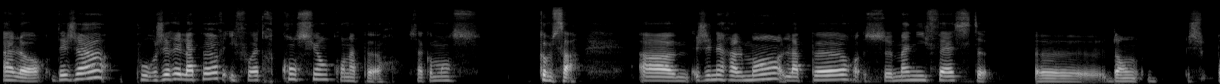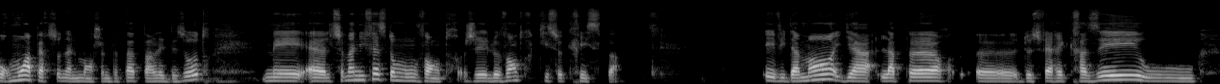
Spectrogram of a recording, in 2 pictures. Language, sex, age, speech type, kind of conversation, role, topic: French, female, 50-54, conversation, podcast, guest, Franchement, comment tu gères la peur quand tu veux évoluer ?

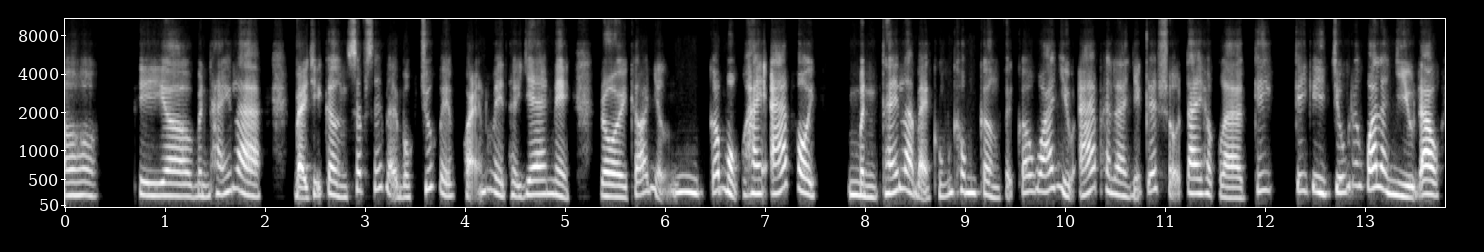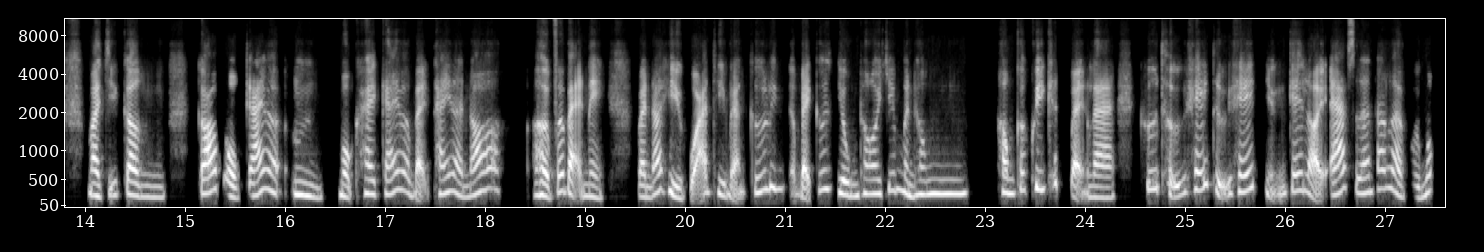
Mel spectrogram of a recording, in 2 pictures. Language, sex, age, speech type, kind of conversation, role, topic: Vietnamese, female, 25-29, conversation, advice, advisor, Làm sao để lưu trữ và tổ chức ý tưởng hiệu quả?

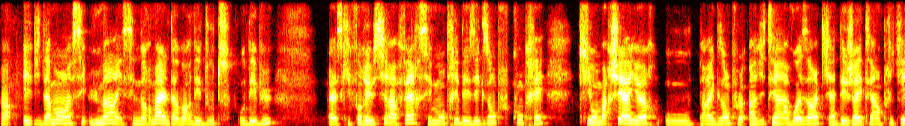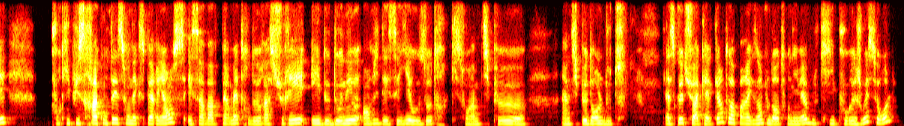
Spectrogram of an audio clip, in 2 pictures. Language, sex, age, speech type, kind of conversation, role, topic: French, female, 20-24, read, expert-assistant, expert, Réduire notre empreinte carbone : quels efforts apportent le plus de bénéfices pour la planète et pour nous ?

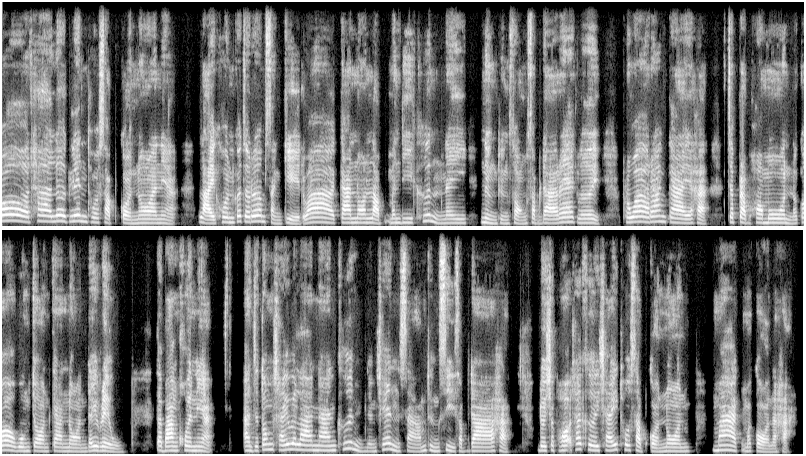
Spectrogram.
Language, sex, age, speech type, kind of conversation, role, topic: Thai, female, 20-24, read, expert-assistant, expert, ผลของการใช้โทรศัพท์มือถือก่อนนอนต่อคุณภาพการนอนหลับ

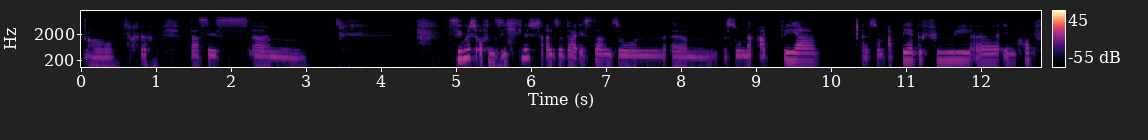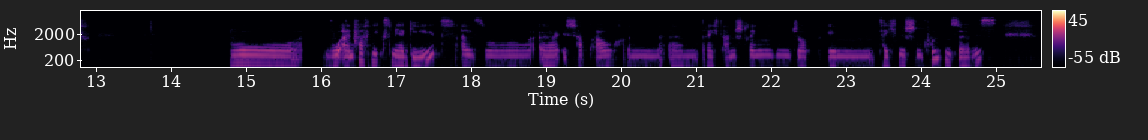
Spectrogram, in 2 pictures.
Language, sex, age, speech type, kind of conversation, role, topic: German, female, 50-54, conversation, podcast, guest, Wie entspannst du dich nach einem anstrengenden Tag?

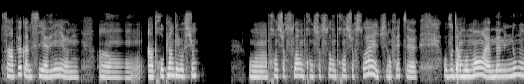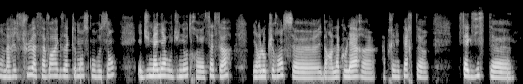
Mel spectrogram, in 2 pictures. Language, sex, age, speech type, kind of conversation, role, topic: French, female, 30-34, conversation, unstructured, none, Pourquoi certaines personnes se mettent-elles en colère après une perte ?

